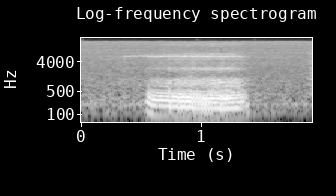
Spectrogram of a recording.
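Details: A single drawn-out, rumbling nasal snore lasting just under a second from a sleeping Beagle, in a quiet room; the owner says it gets louder than this.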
